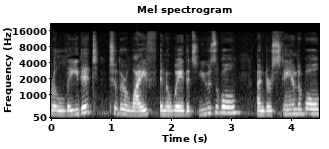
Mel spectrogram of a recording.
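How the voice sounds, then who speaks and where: A plain, everyday voice with an American accent. It moves at a fairly slow pace with ordinary pitch variation. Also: woman. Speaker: radio show host, psychotherapist. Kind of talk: talk radio hosting.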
